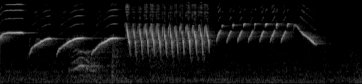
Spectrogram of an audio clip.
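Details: Canary singing for training: clear arched whistles, then a dense buzzy roll, a run of rapid, higher chirped notes, and a final falling slur before silence.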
